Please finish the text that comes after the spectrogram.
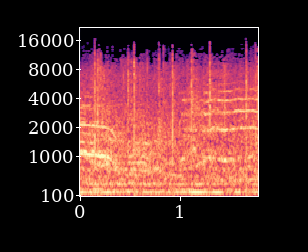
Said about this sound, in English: And there's the cheers in the background from Alan's mic down at the pit wall.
